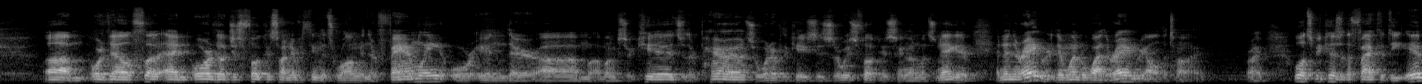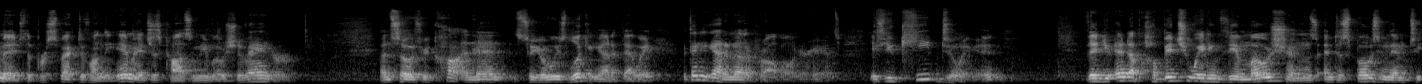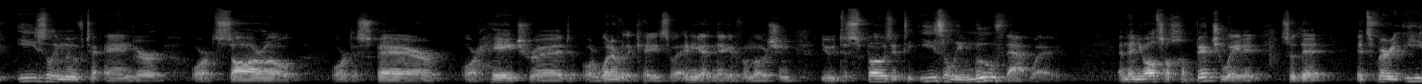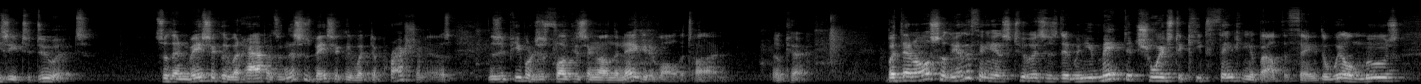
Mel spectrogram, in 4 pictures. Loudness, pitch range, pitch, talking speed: -27 LUFS, 105-155 Hz, 120 Hz, 215 wpm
